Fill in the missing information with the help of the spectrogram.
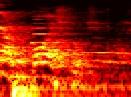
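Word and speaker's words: ἀπόστολος: Então, a pronúncia no grego fica assim: apóstolos, no grego, tá?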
